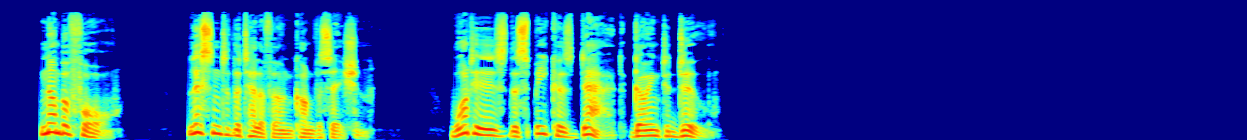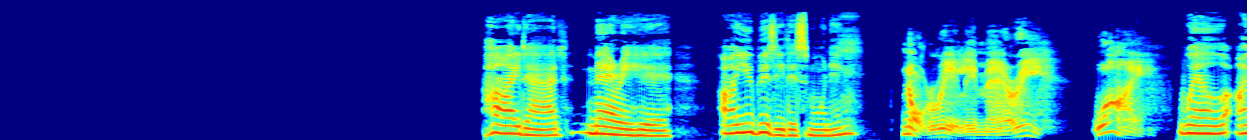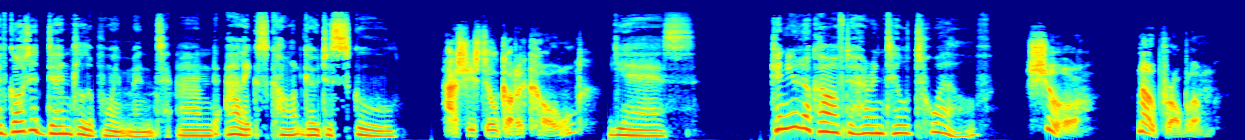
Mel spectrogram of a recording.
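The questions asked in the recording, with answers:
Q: What is the speaker's dad going to do?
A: Look after Alex until 12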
